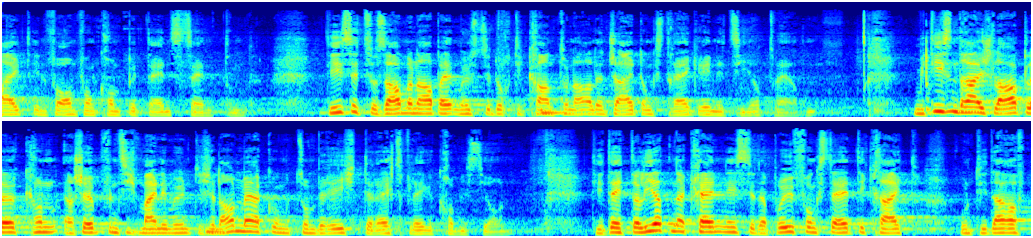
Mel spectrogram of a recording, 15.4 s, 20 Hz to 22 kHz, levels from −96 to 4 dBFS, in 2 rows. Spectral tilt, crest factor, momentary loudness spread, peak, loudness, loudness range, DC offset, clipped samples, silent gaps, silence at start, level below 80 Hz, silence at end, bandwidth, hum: -5.5 dB/octave; 20 dB; 19 LU; 0 dBFS; -20 LUFS; 6 LU; under 0.1%; under 0.1%; none; 0 s; -64 dBFS; 0 s; 16.5 kHz; none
